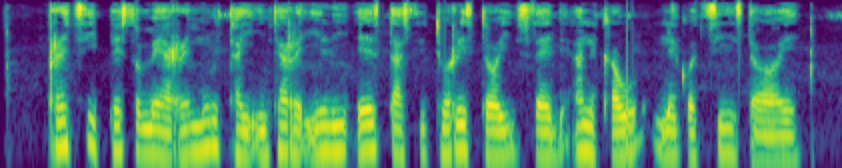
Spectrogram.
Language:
Esperanto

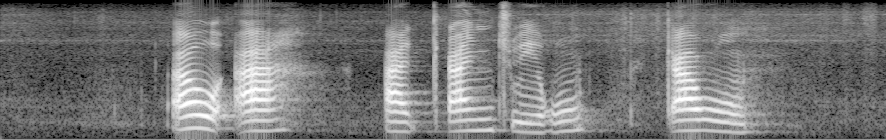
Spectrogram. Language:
Northern Sotho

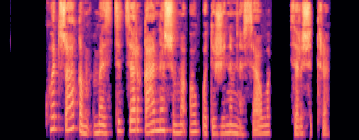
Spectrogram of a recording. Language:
Kabardian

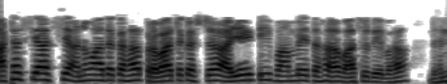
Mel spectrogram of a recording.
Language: Sanskrit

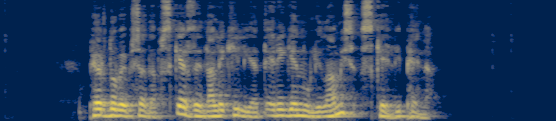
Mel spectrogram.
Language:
Georgian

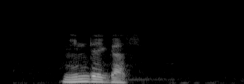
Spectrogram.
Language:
Bashkir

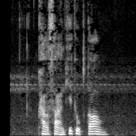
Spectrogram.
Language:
Thai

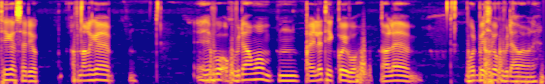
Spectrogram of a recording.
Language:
Assamese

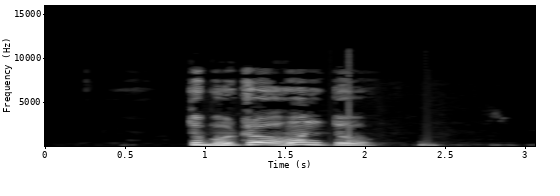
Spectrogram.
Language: Bateri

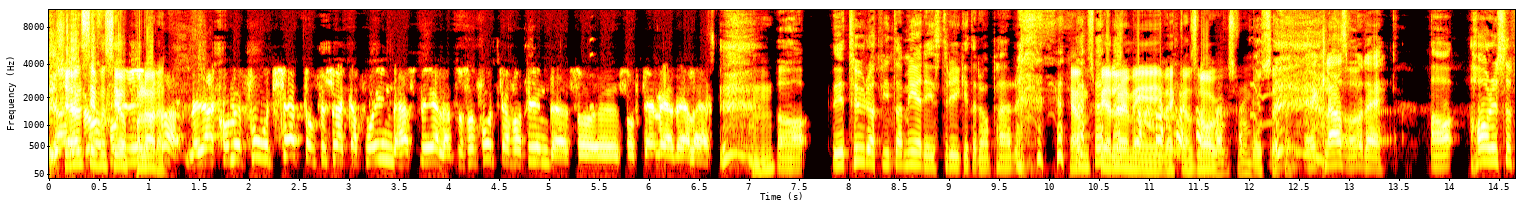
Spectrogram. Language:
Swedish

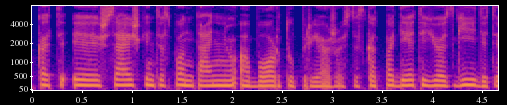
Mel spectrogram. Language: Lithuanian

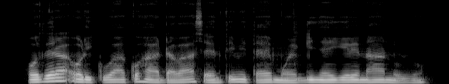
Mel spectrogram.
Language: Kikuyu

